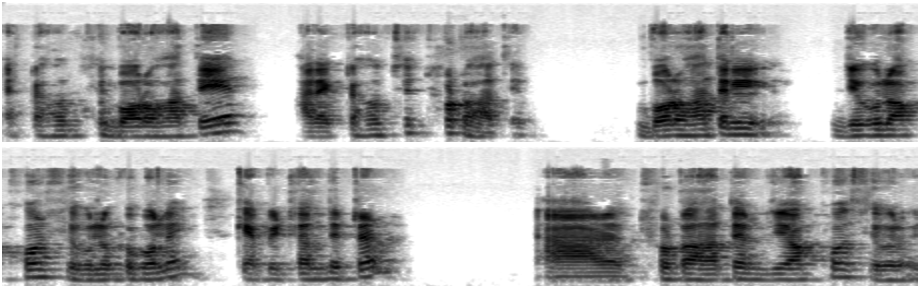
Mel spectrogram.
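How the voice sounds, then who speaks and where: A man teaching an online English class, explaining slowly and repeating words as he goes. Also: mid-range voice, fairly bright tone, rough recording.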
